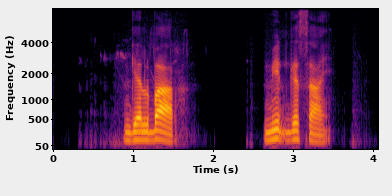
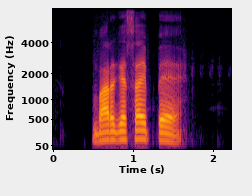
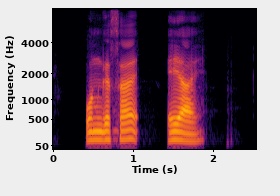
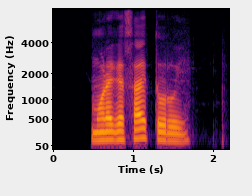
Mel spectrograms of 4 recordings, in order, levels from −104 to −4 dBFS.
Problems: none marked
